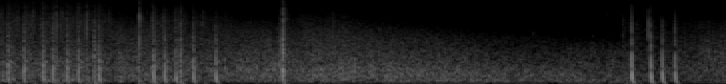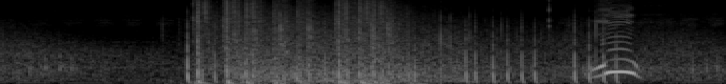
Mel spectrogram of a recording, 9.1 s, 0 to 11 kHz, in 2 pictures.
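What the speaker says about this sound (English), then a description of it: "SPG-9's acting as basically an indirect weapon at this point." Rapid machine-gun bursts and sharp gunshots from an Arma 3 battle with SPG-9 recoilless rifle fire, set in a Panama invasion operation, come in loud clustered volleys with a brief tonal whistle near the end.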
